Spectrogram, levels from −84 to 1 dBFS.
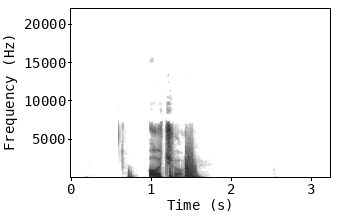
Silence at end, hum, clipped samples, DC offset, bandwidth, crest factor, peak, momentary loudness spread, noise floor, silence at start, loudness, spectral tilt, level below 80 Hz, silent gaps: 1.65 s; none; under 0.1%; under 0.1%; 10 kHz; 22 dB; 0 dBFS; 22 LU; -90 dBFS; 0.7 s; -17 LUFS; -4 dB/octave; -52 dBFS; none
